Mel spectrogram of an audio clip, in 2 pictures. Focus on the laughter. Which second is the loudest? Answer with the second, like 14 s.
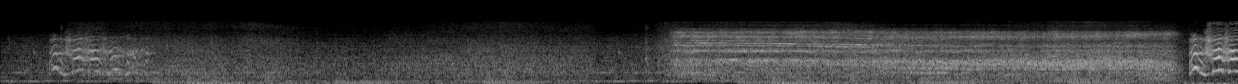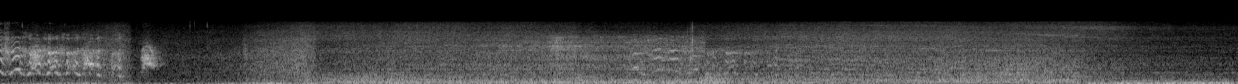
12 s.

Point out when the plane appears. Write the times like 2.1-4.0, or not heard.
6.7-11.8, 15.8-24.7.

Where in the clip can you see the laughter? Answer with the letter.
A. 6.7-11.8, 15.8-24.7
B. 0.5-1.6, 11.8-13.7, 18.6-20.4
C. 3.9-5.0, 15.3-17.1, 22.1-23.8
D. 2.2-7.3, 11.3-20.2
B.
